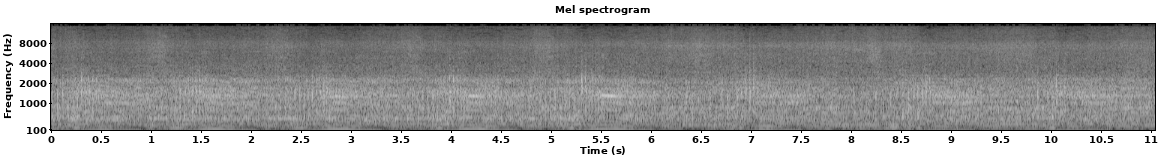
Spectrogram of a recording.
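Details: Peugeot 306 S16 petrol engine cycling up and down in revs, a swelling rhythmic note following engine speed; abnormal engine noise present, cause unclear.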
